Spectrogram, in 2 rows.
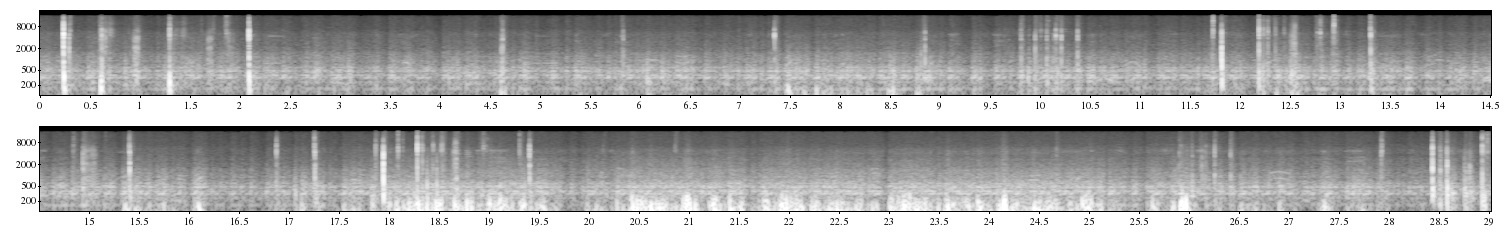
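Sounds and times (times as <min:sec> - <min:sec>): faint steady hum: 0:00.0 - 0:29.0
light clicks and taps drawing: 0:00.2 - 0:02.2, 0:08.7 - 0:10.6, 0:11.6 - 0:13.5, 0:16.8 - 0:19.5, 0:25.8 - 0:27.0.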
